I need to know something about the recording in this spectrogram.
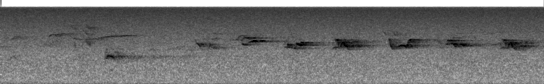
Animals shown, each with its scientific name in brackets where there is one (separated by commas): American Crow (Corvus brachyrhynchos), Eastern Wood-Pewee (Contopus virens), American Robin (Turdus migratorius)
